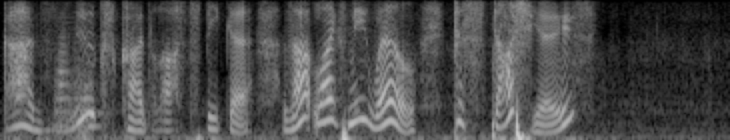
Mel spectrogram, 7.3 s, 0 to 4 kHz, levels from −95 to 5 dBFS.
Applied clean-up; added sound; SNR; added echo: neural separator model SepFormer DNS4.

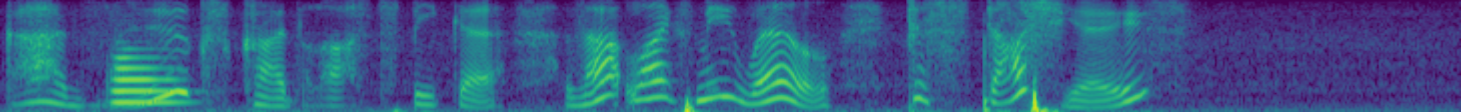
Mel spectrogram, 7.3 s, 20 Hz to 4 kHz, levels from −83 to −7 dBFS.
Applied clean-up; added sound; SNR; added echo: none; Brass instrument; -5 dB; none.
